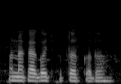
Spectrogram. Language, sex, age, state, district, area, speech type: Santali, female, 45-60, Jharkhand, Bokaro, rural, spontaneous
